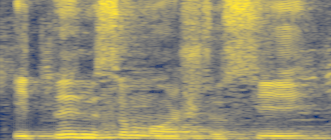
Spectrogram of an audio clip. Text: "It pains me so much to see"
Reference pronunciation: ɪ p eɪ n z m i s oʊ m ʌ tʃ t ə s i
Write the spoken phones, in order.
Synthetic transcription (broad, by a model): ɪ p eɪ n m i s oʊ m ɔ ʃ t ə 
